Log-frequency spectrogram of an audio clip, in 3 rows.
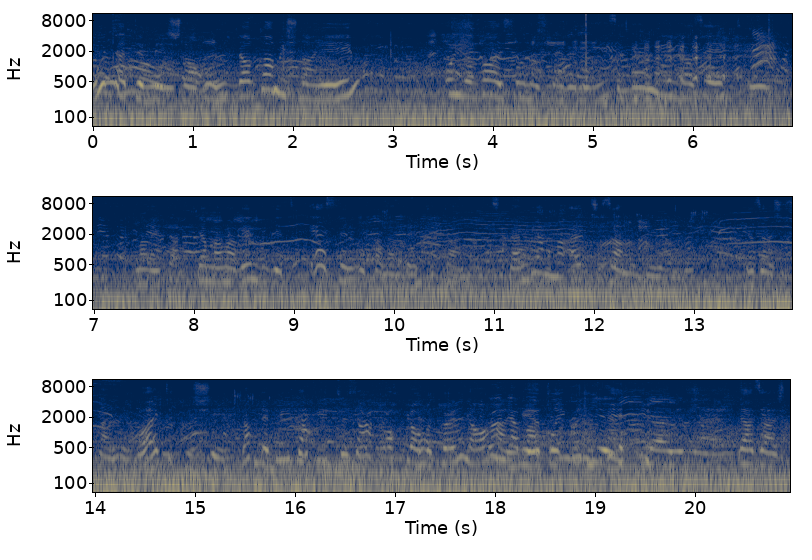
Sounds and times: conversation of people 0:00.0 - 0:20.9

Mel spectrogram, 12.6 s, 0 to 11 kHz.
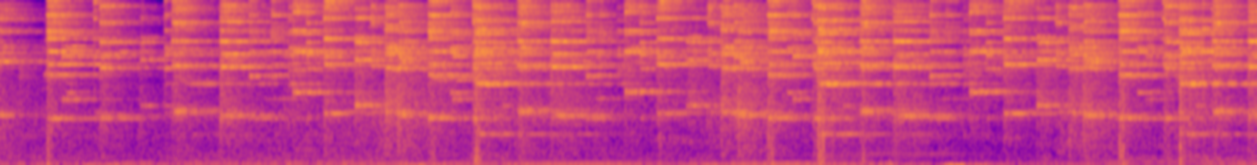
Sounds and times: chime wheel 0:00.0 - 0:12.5

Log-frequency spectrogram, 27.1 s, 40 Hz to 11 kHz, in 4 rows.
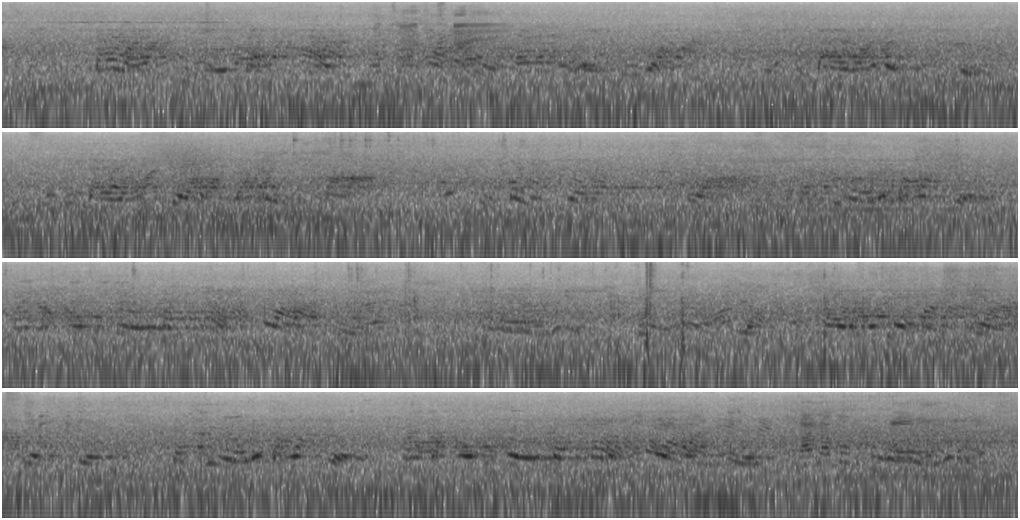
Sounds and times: Election Parade 0:00.0 - 0:27.0
Traffic Sound 0:00.0 - 0:27.0
Reporters interviewed 0:00.0 - 0:27.0

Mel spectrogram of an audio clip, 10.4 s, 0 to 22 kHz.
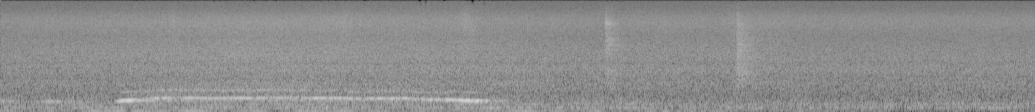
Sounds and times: wind 0:00.0 - 0:08.2

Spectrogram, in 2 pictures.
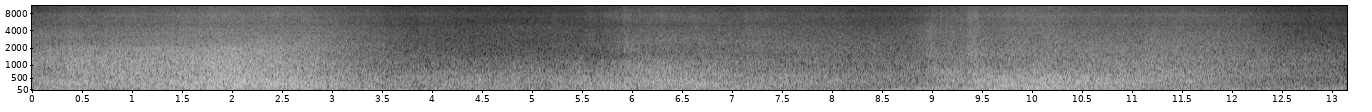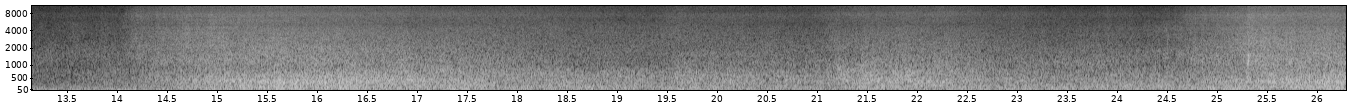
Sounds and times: waves 0:00.0 - 0:26.2

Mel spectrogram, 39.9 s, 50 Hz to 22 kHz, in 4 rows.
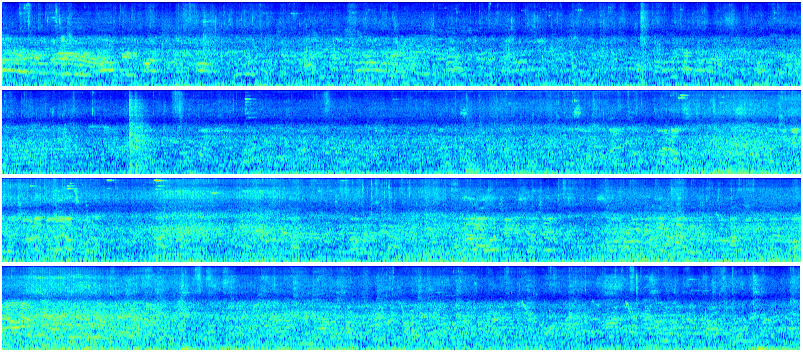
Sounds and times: walking in the Street 0:00.0 - 0:39.9
Tourists 0:12.0 - 0:39.9

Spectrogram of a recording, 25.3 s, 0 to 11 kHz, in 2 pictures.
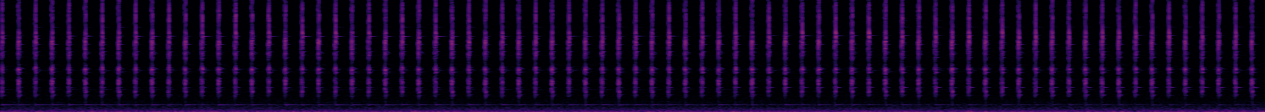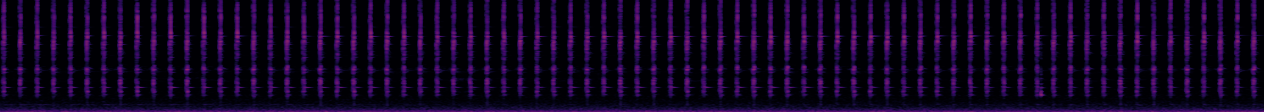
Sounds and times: ticking pocket watch 0:00.0 - 0:25.2

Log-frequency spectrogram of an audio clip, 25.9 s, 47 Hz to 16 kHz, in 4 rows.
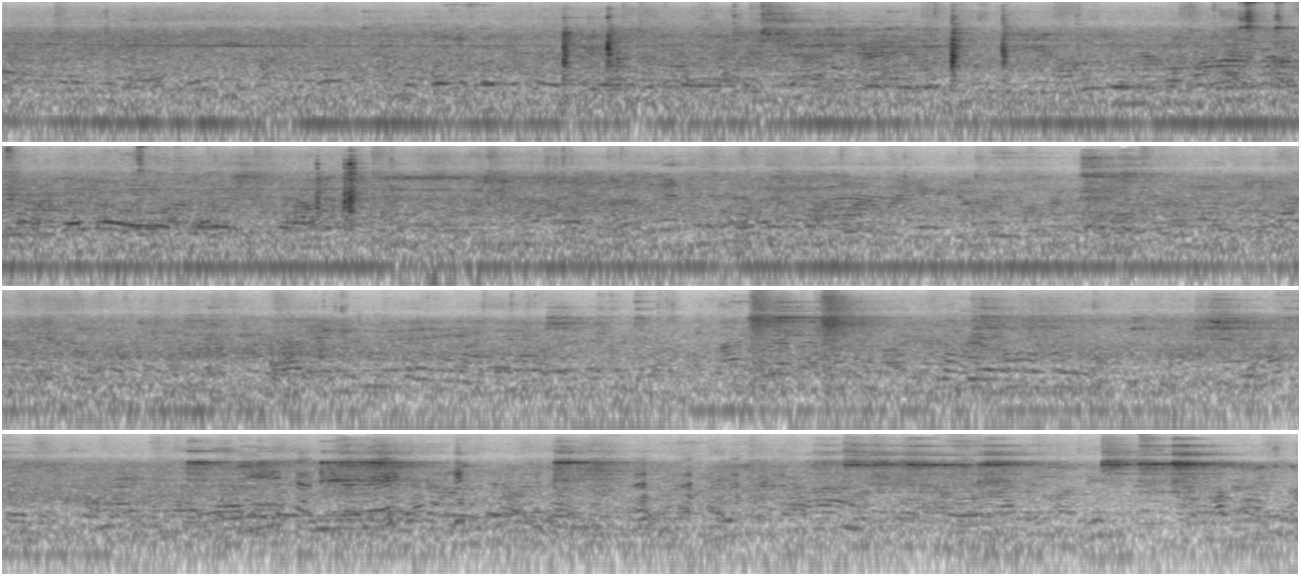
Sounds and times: cars and motorcycles passing by 0:00.0 - 0:22.5
people talking while having their breakfast 0:00.0 - 0:25.9

